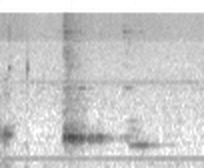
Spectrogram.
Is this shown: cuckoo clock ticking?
yes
